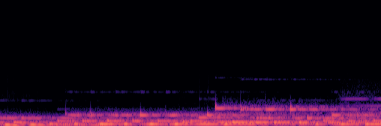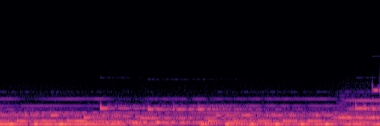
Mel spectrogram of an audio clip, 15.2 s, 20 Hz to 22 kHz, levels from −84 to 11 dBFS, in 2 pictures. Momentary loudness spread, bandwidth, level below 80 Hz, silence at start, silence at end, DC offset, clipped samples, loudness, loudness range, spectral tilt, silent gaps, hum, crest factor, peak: 4 LU; 1.5 kHz; -36 dBFS; 0 s; 0 s; under 0.1%; under 0.1%; -25 LUFS; 2 LU; -16 dB/octave; none; none; 12 dB; -12 dBFS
